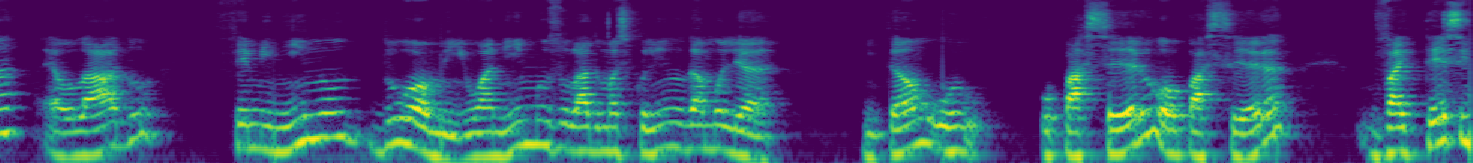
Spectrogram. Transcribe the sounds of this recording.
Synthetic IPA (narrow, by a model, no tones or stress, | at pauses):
ɐɛ̰ʊlad̪ʊ | femĩnĩnʊd̪ʊõmẽj̃ʊanĩmʊɛzʊlad̪ʊmaskulĩnʊd̪ɐmuʎɛɾ | ẽnt̪ɐ̃w̃ʊː | pasejɾʊopasejɾɐ | vajt̪esɪ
